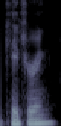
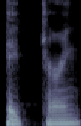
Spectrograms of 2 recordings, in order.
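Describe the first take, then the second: First: Kate Turing blended into one word, catering; questioning rise on catering; run together. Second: Kate Turing said as a name, Kate then Turing; two separate words. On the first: Host testing the pun, catering as one word. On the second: Host working out the pun, Kate Turing as two words. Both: Shown as a demonstration.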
